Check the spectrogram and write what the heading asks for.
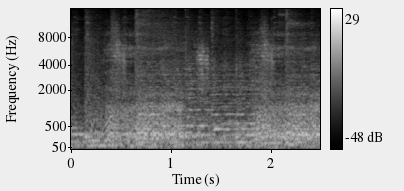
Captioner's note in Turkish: Hırıltı sesi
